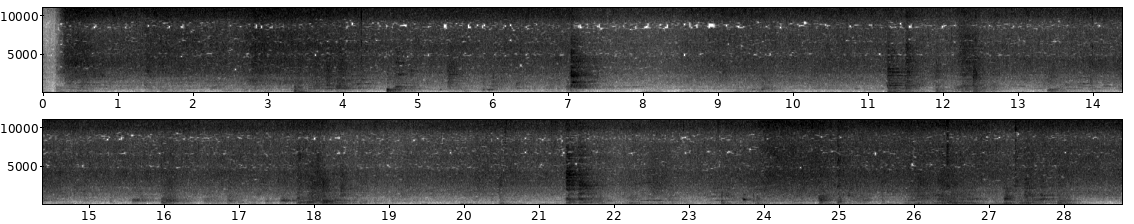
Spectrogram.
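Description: Raw meat pieces sizzling in hot oil and masala in an aluminium wok, a steady hiss, with a metal spatula scraping and knocking against the pan now and then as they are stirred.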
